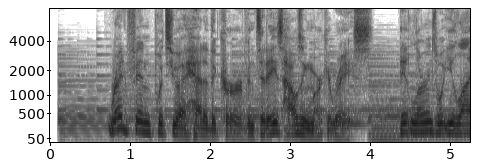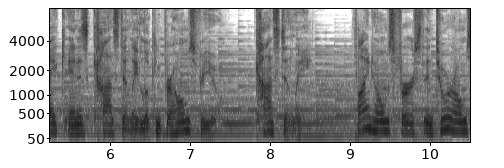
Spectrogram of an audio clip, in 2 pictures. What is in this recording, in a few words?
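commercial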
